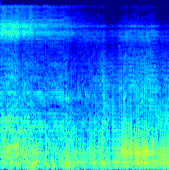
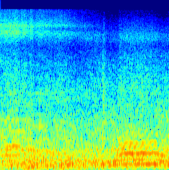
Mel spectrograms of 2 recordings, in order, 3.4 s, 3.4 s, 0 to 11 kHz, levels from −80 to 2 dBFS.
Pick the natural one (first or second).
second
